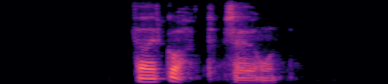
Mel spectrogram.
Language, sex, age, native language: Icelandic, male, 20-29, Icelandic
